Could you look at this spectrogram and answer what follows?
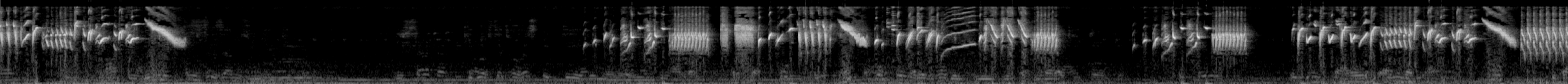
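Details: European goldfinch singing for training birds: long runs of rapid, jangling twitters and buzzy rattles with sweeping slurred notes, broken by a few pauses and a faint low hum in the background.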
